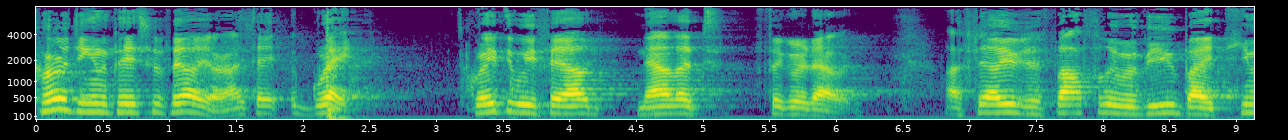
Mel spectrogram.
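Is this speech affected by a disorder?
Yes: cerebral palsy; affects movement and speech.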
